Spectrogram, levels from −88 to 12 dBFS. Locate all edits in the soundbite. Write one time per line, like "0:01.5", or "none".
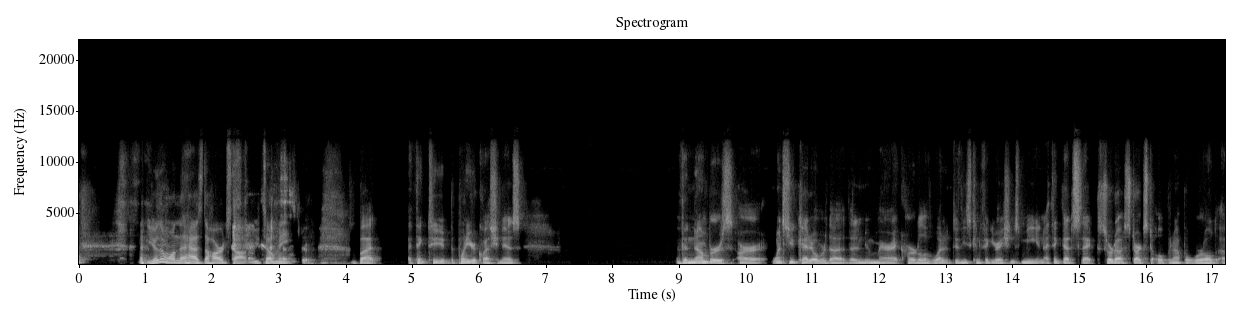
0:04.1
